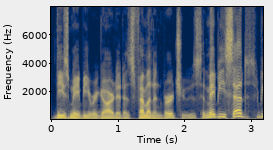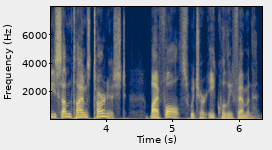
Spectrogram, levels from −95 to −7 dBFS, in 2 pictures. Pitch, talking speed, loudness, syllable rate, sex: 125 Hz, 200 wpm, -20 LUFS, 6.7 syllables/s, male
